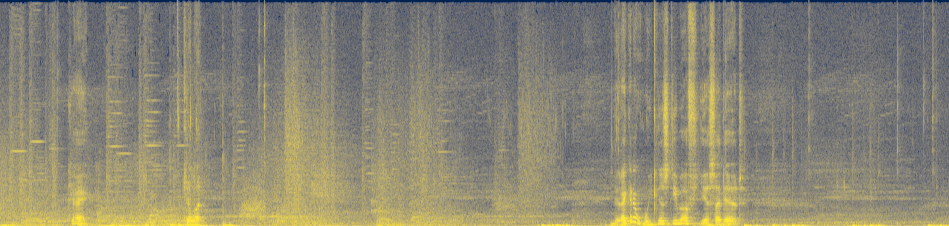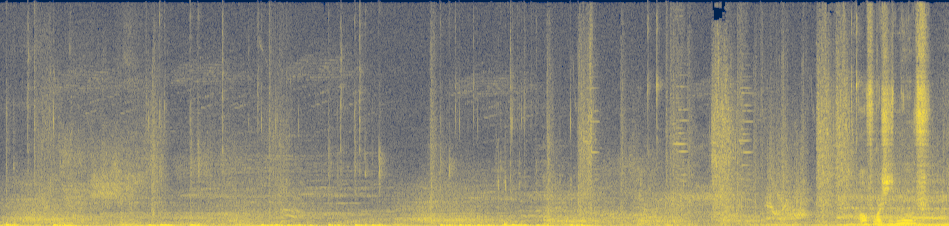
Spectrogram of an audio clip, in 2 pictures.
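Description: Magic spells burst and crackle in a game fight.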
